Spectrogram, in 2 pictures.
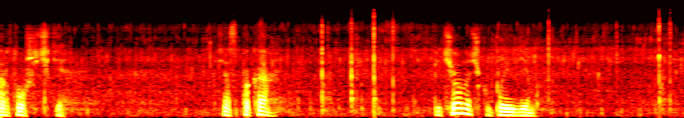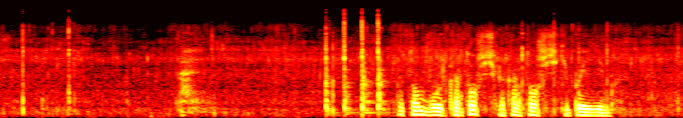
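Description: A metal spoon scrapes and clinks against a frying pan.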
